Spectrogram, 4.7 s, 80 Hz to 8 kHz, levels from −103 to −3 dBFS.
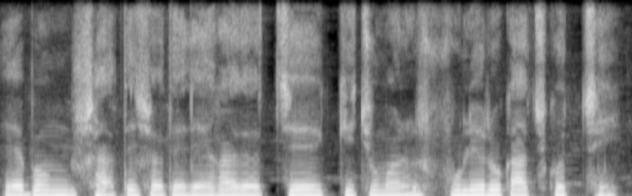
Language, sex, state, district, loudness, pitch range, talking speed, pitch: Bengali, male, Tripura, West Tripura, -14 LUFS, 170-180 Hz, 125 wpm, 175 Hz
